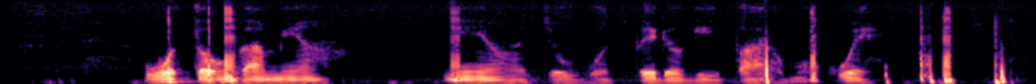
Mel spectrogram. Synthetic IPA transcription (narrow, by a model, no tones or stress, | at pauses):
wot̪oŋɡamɪa | mɪɔd͡ʒowot̪bedoɡɪpaɾɔ̰mɔ̰kwe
